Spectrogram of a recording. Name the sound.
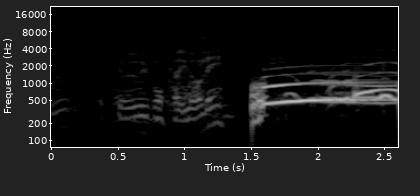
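people imitating wolf howls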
